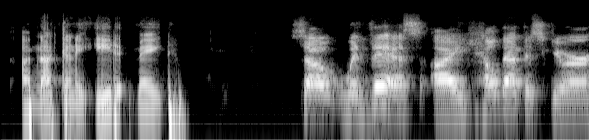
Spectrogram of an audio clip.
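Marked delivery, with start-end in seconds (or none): 0.2-1.7 put-on whisper, pitched lower. Retelling what someone whispered from behind during a show: Russell Crowe whispering. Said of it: "he whispers to me and he says".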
